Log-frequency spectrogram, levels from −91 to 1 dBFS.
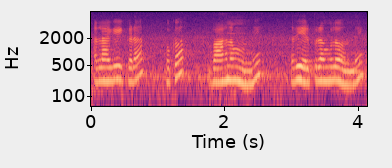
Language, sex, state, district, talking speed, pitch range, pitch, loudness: Telugu, female, Telangana, Mahabubabad, 130 wpm, 215-285 Hz, 225 Hz, -16 LUFS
